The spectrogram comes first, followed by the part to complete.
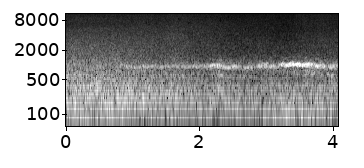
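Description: Faint hiss with a single thin, high note held and wavering slightly from about half a second in, growing a little louder near the end: a sustained note from the opening of a film trailer's soundtrack.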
